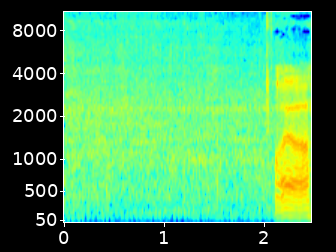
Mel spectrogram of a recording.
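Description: Steady low hum of a vehicle engine with road noise, even in level throughout.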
